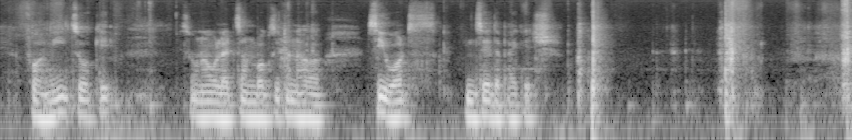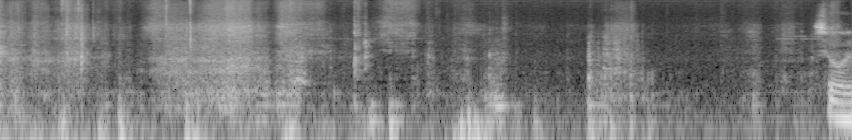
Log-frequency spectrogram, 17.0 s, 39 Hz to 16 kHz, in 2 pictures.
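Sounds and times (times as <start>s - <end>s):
cardboard rustling and scraping: 7.3s - 13.8s, 14.4s - 17.0s.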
